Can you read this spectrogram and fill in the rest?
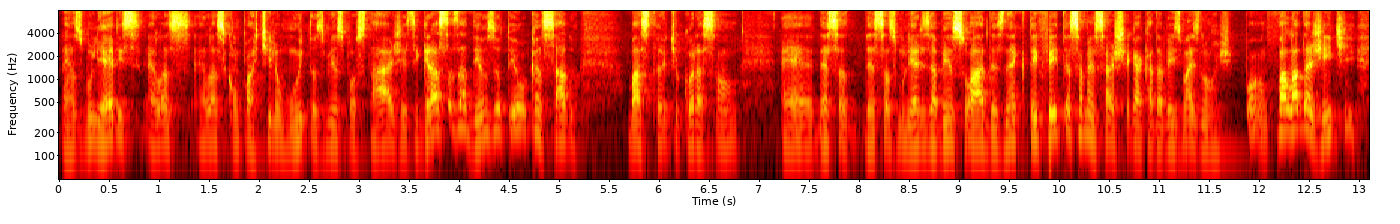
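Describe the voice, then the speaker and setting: A man's voice: medium pitch, normal speed, gravelly, husky. A Brazilian man in his forties, a pastor, telling his life story in a podcast interview in a reflective way, often searching for words. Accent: Brazilian Portuguese. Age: 40s. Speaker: pastor and guest.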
